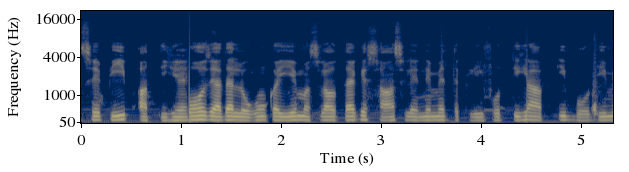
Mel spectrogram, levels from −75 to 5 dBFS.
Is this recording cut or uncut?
cut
